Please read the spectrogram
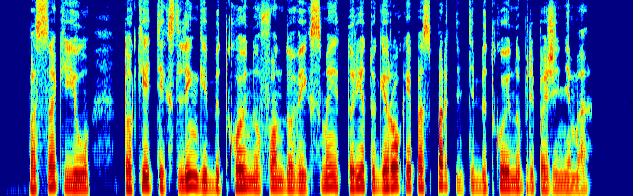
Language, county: Lithuanian, Kaunas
